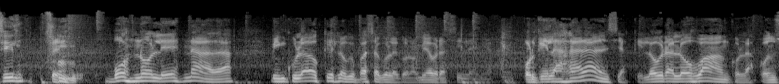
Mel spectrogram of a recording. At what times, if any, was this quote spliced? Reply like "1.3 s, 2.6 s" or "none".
1.1 s

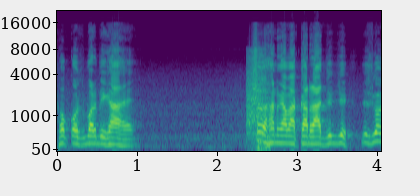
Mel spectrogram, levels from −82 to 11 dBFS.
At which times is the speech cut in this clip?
2.3 s

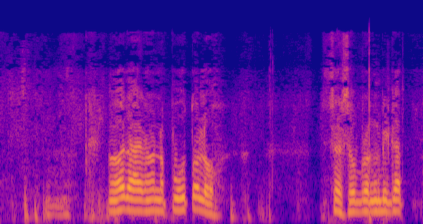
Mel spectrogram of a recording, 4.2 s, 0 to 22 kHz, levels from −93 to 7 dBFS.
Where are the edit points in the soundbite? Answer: none

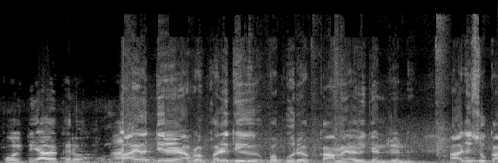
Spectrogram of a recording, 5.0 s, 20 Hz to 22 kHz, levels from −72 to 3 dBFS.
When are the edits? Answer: 1.2 s

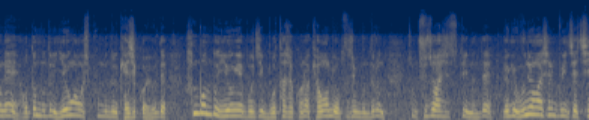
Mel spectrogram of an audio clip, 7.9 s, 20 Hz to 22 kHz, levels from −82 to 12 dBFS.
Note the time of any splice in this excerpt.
none

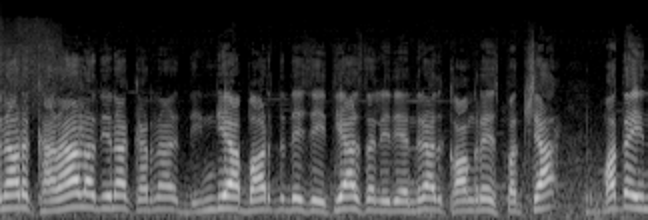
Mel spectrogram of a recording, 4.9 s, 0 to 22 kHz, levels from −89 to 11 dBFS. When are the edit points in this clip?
none

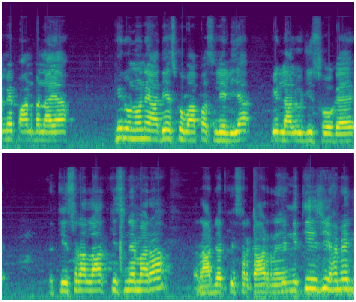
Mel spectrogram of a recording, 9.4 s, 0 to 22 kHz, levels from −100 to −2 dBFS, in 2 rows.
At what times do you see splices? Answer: 8.4 s

